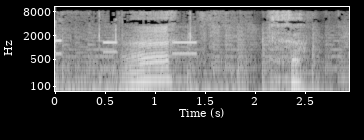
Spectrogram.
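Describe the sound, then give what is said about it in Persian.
A telephone number being dialed on a keypad, with a few short electronic beeps, brief vocal sounds overlapping in between. “بذار یه زنگ بزنم بهش ببینم این چی شد”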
